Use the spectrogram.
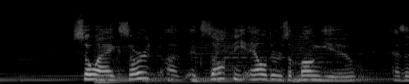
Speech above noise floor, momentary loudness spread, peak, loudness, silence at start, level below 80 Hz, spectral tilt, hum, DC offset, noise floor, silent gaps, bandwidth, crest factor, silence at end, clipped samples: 22 dB; 15 LU; -18 dBFS; -35 LUFS; 0 s; -88 dBFS; -5 dB/octave; none; under 0.1%; -57 dBFS; none; 15 kHz; 18 dB; 0 s; under 0.1%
